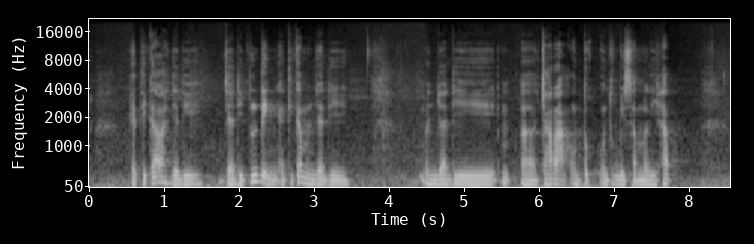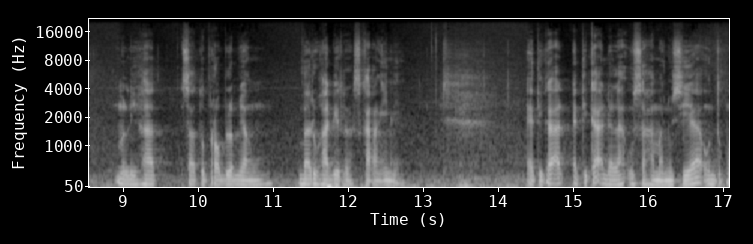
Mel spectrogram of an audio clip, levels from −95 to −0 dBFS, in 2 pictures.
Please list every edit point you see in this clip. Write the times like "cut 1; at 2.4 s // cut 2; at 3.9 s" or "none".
cut 1; at 14.3 s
